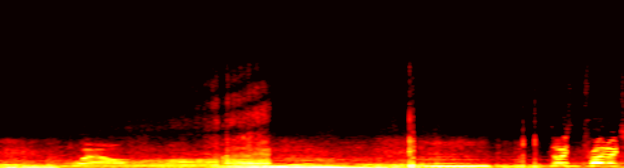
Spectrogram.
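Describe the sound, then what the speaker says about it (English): Porsche Le Mans prototype race cars sweep past on the circuit, each rising and falling whine sliding down in pitch as it goes by, with a sharp crack and crowd and voices talking around them. "Those prototypes are the meanest thing I've ever seen. The Porsches sound mean."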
